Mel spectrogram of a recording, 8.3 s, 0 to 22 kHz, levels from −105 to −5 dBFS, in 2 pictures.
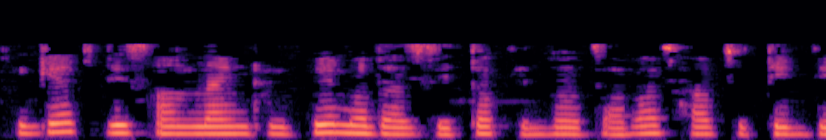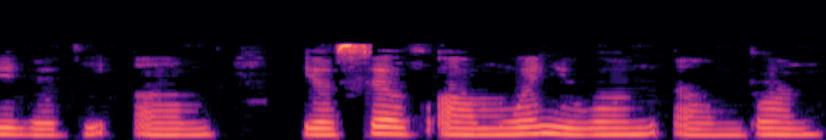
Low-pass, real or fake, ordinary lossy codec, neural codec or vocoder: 7.2 kHz; real; MP3, 24 kbps; none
